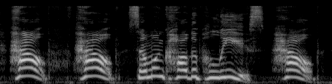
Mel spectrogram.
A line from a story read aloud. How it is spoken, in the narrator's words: started screaming at the top of my lungs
